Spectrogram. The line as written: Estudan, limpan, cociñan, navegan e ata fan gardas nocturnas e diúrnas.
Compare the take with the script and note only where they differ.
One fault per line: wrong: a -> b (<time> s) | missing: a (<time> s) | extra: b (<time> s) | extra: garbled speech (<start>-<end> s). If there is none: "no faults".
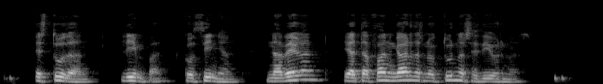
no faults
